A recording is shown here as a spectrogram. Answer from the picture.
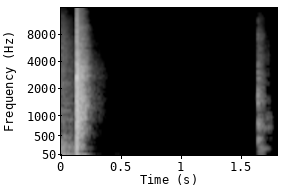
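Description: One sharp, loud hand clap with a quick fade, then silence until a brief, faint voice-like murmur near the end.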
